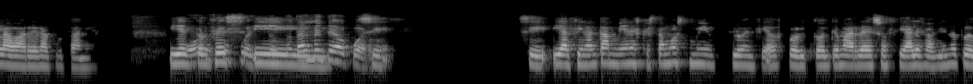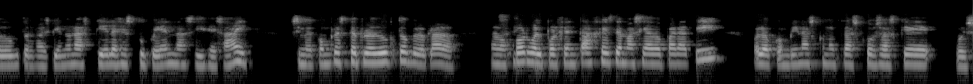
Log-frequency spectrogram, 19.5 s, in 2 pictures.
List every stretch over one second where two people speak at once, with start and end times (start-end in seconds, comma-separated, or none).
1.8-3.9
